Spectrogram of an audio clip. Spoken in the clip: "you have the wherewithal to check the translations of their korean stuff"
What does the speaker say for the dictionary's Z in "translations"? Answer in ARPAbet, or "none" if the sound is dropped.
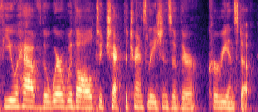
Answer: Z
